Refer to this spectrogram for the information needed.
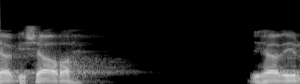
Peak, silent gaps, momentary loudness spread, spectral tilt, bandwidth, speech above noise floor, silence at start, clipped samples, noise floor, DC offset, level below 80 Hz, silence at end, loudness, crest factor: -2 dBFS; 1.75-1.92 s, 2.05-2.37 s; 15 LU; -7 dB/octave; 6.4 kHz; 43 dB; 0 s; under 0.1%; -58 dBFS; under 0.1%; -34 dBFS; 0 s; -16 LUFS; 16 dB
